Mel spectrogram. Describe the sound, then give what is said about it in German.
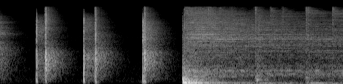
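A few sharp hand claps clapping in a count of "1, 2, 3 and 4" in a loose rhythm, some landing as quick doubles, followed at once by a loud burst of full, sustained sound as music kicks in. “Warte mal, klatsch mal ein, bitte.”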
